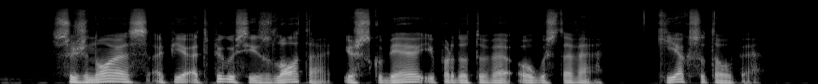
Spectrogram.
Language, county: Lithuanian, Vilnius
